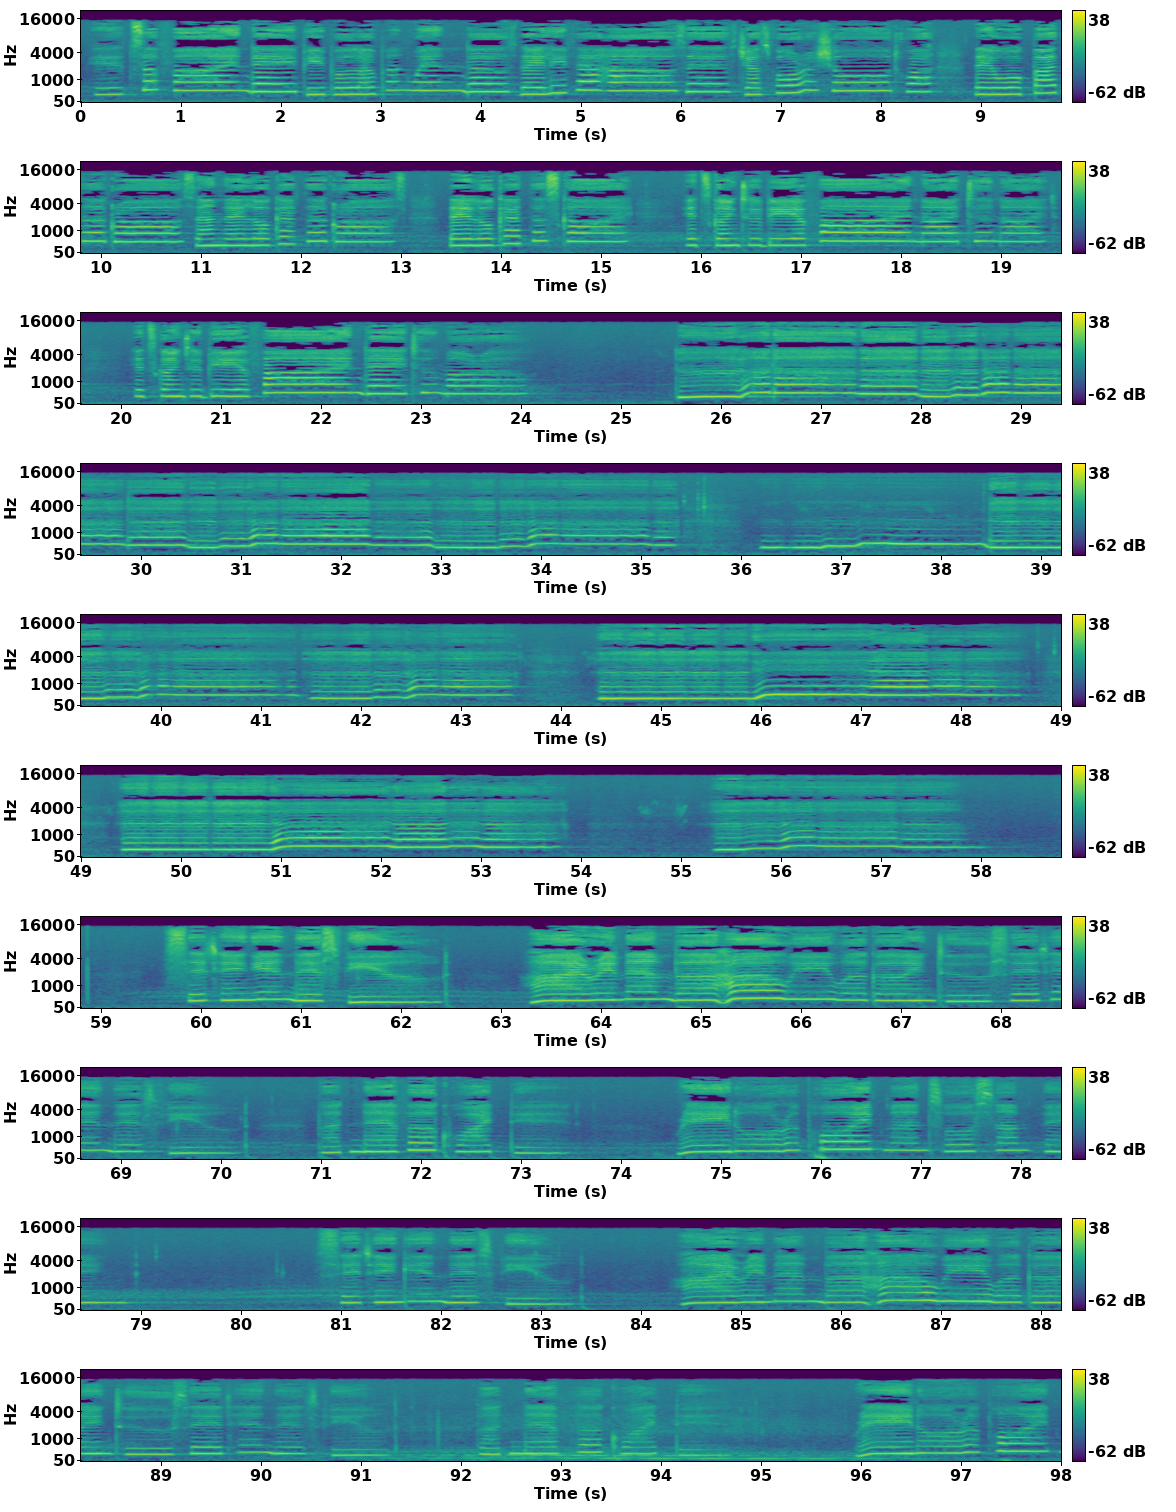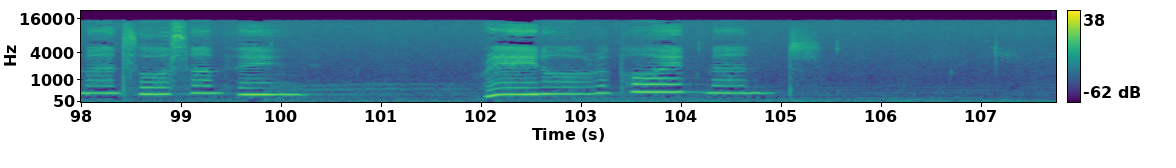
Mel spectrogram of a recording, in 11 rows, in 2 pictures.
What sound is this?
rmr morphagene reels - fine day 01
fine day vocals for the make noise morphagene
make-noise, eurorack, morphagene, reels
